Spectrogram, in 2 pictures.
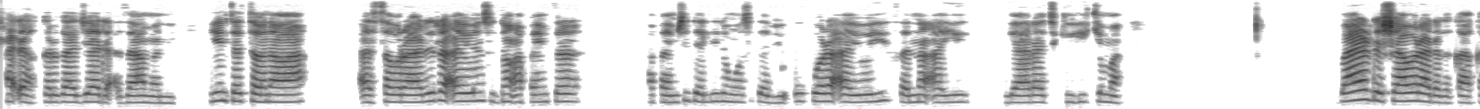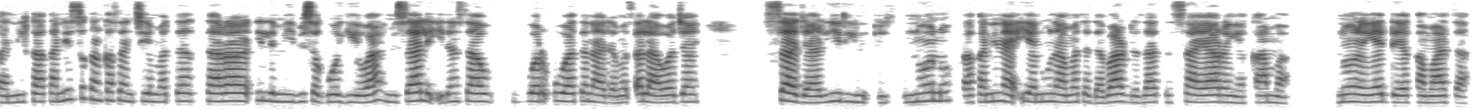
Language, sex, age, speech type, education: Hausa, female, 46-60, spontaneous, tertiary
